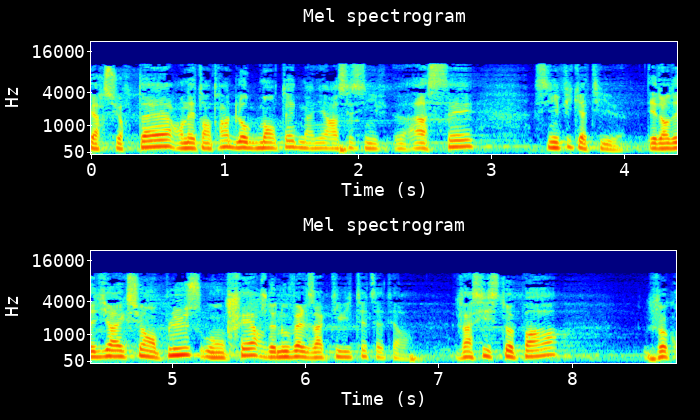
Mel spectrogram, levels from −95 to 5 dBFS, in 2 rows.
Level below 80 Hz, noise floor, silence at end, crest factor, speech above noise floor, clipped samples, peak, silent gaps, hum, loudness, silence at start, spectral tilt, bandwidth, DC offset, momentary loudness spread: -56 dBFS; -45 dBFS; 0 s; 16 dB; 26 dB; under 0.1%; -4 dBFS; none; none; -19 LUFS; 0 s; -6 dB/octave; 11 kHz; under 0.1%; 12 LU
